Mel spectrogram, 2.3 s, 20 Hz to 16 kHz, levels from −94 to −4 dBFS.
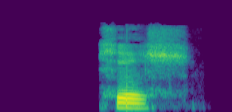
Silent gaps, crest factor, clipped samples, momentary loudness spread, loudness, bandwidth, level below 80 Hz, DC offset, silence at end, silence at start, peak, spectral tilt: none; 18 dB; under 0.1%; 16 LU; -17 LUFS; 7.8 kHz; -58 dBFS; under 0.1%; 0.45 s; 1 s; -2 dBFS; -5 dB/octave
